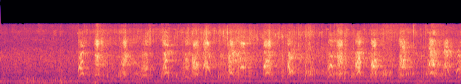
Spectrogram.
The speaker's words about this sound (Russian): Собаки весело обсуждают весну. Внешне кажется, что ссорятся. На самом деле... радуются теплому дню.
